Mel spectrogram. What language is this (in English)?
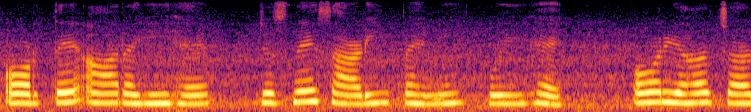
Hindi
